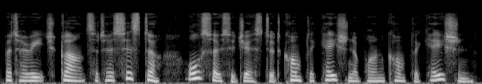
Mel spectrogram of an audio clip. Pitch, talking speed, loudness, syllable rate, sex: 175 Hz, 150 wpm, -18 LUFS, 5.4 syllables/s, female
